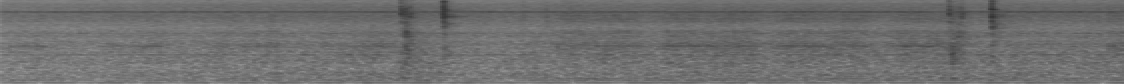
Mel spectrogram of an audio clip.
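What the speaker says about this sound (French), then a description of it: "J'essaye d'imprimer une page." A LaserJet printer hums steadily while trying to feed a page it fails to pull through because of a worn pickup roller. A constant mechanical drone runs throughout, with two brief pairs of faint clicks partway through.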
